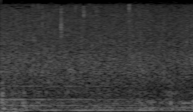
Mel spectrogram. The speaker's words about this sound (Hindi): सोचिए कि कई दिनों से लगातार बारिश हो रही है पूरा आसमान काले घने बादलों से ढका हुआ है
